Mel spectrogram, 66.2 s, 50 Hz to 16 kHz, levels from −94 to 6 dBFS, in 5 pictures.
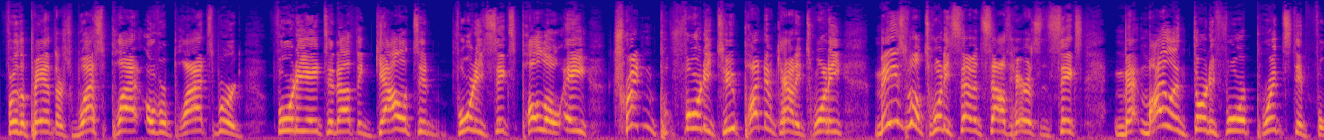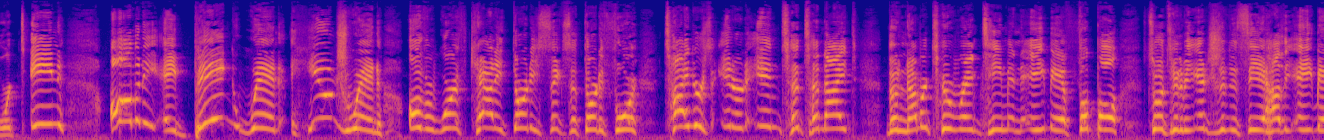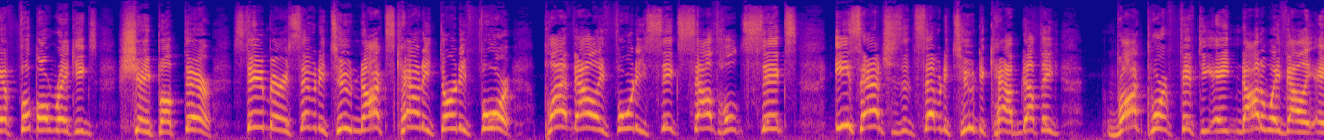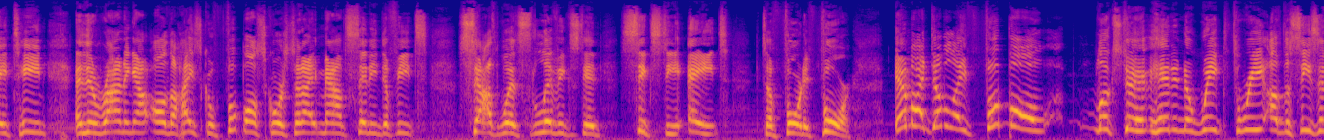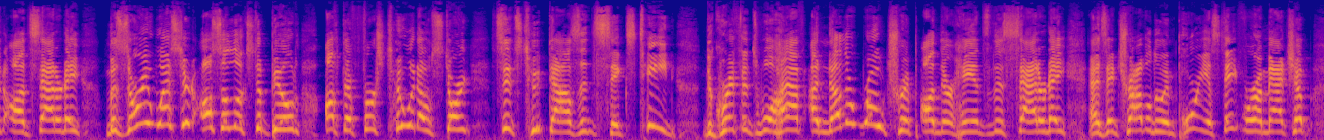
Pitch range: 275-350 Hz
